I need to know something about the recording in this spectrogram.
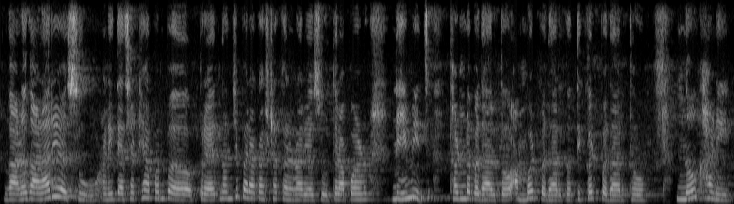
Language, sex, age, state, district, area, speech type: Marathi, female, 30-45, Maharashtra, Satara, urban, spontaneous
